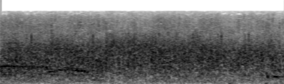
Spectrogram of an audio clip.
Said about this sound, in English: Yeah, a round of applause for Colin.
